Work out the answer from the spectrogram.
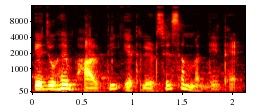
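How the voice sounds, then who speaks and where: A man's voice: mid-range voice, very animated, moderate pace, darkish tone. Man, mid-range voice, instructive exam review, repetitive for emphasis, slightly noisy recording. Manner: repeats each question and answer for emphasis. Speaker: exam-preparation teacher. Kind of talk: explanatory exam review, question by question. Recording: noticeable background noise.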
